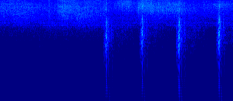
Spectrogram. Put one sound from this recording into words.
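Footsteps tap steadily on hard stone ground.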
